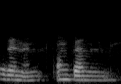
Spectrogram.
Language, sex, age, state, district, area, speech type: Telugu, female, 30-45, Andhra Pradesh, West Godavari, rural, conversation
